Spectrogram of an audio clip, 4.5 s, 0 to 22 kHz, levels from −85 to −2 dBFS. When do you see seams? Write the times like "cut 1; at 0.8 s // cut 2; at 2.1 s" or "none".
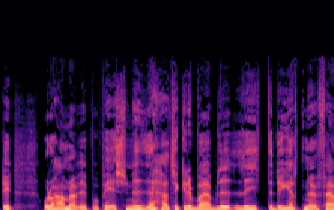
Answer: none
